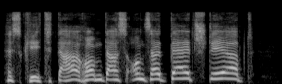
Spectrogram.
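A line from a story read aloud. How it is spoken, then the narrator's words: Shouting. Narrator (German): schrie George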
